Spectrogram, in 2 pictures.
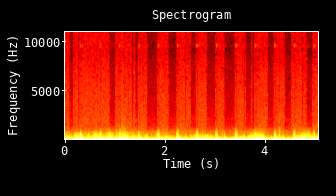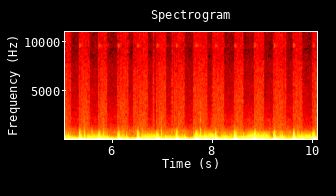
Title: Fast 19 year old girl Heartbeat and Heavy Breathing After Exercises and some breathing holding.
